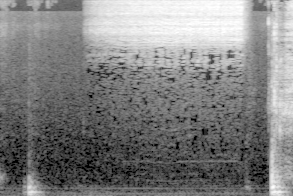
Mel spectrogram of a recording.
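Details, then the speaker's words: Tri-ang Stephenson's Rocket model train motor after magnet repositioned: thin, high whir holds steady about two seconds between handling knocks, bearing no longer wiggling; rear bearing probably melted from lack of oil; now runs normally. "the motor is spinning and the bearing isn't wiggling about I think we're winning"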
